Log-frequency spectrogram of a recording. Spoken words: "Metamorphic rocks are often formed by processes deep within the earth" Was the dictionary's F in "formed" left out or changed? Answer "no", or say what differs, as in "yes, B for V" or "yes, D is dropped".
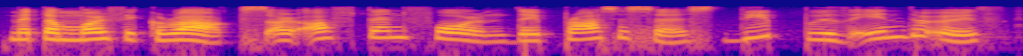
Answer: no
